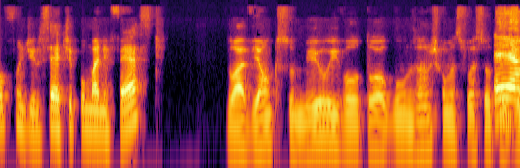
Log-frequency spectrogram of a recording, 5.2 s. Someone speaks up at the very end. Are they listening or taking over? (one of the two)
taking over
